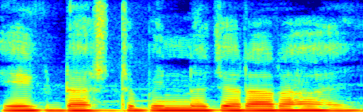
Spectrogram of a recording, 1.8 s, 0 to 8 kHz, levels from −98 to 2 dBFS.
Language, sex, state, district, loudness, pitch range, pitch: Hindi, male, Jharkhand, Ranchi, -11 LUFS, 140-150 Hz, 150 Hz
